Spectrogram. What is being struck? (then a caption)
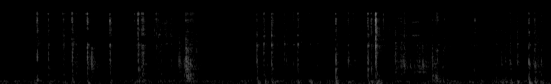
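Soap bar carved with a knife blade. A utility knife blade scrapes and carves flakes from a solid green bar of soap embossed "Malizia" held in the hand. About twenty quiet, crisp, bright scraping clicks come in quick irregular bursts, each dying away almost instantly with little low-end weight.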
